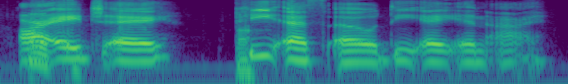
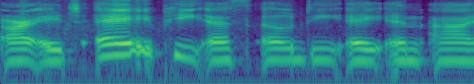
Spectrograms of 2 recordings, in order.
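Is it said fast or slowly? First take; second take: slowly; fast. First: It is spelled out more slowly. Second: It is spelled out very fast.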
